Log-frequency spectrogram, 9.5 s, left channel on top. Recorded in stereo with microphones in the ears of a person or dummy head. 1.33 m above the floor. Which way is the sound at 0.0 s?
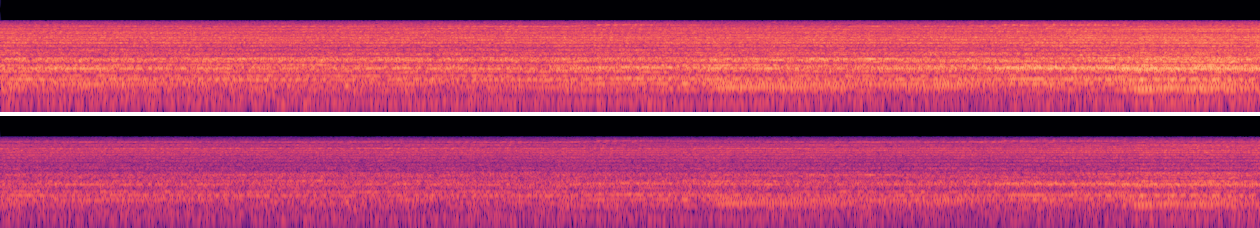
60° left (ahead or behind).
